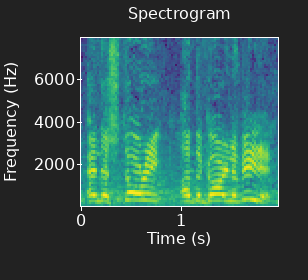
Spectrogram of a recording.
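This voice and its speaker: Man, street preacher, very high voice, loud, preachy, crowd chatter around. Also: fast. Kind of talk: heated outdoor debate. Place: outdoors in a busy city street. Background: crowd noise.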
